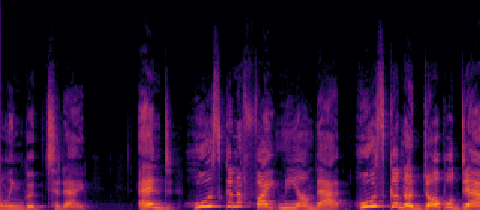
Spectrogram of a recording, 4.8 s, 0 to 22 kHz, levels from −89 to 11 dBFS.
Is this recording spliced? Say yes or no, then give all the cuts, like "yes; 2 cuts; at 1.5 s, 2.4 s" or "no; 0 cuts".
yes; 2 cuts; at 1.8 s, 3.4 s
